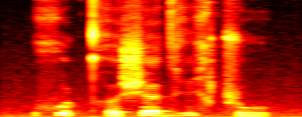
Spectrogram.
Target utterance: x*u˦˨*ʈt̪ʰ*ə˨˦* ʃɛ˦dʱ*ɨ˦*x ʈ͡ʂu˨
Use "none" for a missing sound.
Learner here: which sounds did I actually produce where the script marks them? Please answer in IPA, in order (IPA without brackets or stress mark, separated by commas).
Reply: u˦, ə˨˦, i˦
